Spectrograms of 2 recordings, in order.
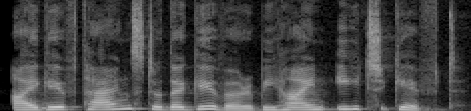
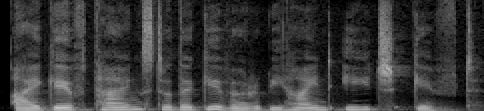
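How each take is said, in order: First: It is spoken in a loud voice. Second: It is spoken in a softer voice. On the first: "first loudly" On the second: "then in a softer voice"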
